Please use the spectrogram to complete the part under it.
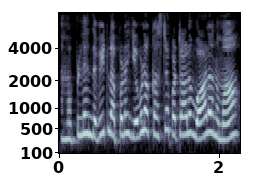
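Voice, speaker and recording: A worried cartoon mother who keeps pleading with her harsh husband, voiced by a woman. Her voice sits very high and runs quickly, with a placating, anxious tone. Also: noisy background. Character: pleading, anxious wife and mother, middle-aged. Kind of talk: cartoon family drama voice acting.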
